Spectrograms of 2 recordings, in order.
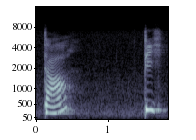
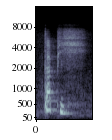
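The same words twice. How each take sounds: First: "Ta, pi" as two isolated syllables with a long pause; split into syllables. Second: Said in the usual way. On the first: Shown as a demonstration. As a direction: sound out "Ta, pi" one syllable at a time. (« Ta, pi » découpé, syllabe par syllabe) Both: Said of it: "On retient que la deuxième syllabe".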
